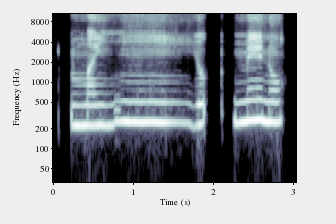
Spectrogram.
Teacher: The nasal sound should be held for 2 seconds. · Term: partial assimilation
